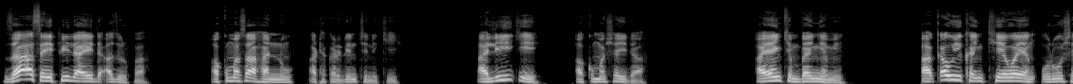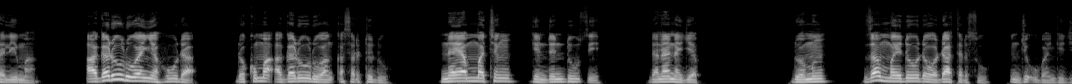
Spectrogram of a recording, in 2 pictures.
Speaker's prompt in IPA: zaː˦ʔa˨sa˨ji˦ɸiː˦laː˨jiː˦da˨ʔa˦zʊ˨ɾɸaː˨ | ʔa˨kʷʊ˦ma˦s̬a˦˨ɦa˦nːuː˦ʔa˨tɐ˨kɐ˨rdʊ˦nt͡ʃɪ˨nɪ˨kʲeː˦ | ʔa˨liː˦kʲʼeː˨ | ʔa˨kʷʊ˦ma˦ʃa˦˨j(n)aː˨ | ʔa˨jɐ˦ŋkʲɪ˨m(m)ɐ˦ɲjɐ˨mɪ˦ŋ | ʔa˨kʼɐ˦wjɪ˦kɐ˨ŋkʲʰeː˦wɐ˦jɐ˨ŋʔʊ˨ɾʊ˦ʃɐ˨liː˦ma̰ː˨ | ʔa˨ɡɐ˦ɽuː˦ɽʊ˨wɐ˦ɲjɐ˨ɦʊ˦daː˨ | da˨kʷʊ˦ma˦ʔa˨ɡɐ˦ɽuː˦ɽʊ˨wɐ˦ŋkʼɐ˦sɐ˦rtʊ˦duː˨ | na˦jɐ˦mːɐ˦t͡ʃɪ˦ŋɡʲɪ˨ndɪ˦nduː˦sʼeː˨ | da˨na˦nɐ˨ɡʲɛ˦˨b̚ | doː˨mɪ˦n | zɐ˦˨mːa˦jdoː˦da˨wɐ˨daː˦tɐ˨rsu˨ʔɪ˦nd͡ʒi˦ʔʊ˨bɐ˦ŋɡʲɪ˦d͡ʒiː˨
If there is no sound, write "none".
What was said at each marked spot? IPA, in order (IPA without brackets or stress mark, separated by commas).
d, b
